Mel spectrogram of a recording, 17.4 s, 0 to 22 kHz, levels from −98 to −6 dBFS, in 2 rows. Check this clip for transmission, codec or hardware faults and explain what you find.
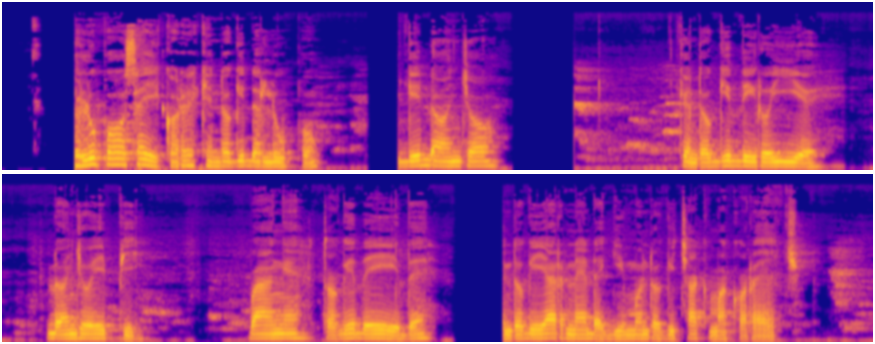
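The speech has one hardware fault: clipped start after a pause. It occurs at 0.66 s before "oseikore kendo gidwa lupo", at 3.89 s, at 5.65 s, and at 13.65 s before "giyar nede go mondo". Each follows a silence of 0.3 to 0.62 s. In that gap the output device drops into a sleep state. It needs about 73 to 75 ms to wake again. Those first milliseconds of sound are swallowed. Each word therefore starts abruptly, missing its opening sounds.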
